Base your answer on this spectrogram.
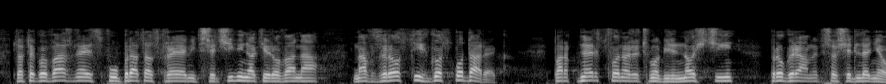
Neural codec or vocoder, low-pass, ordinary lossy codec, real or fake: codec, 16 kHz, 4 kbps, FunCodec, trained on LibriTTS, 50 frames a second; 5.4 kHz; none; fake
